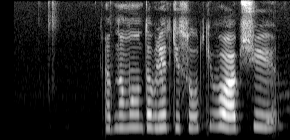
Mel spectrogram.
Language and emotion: Russian, sad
